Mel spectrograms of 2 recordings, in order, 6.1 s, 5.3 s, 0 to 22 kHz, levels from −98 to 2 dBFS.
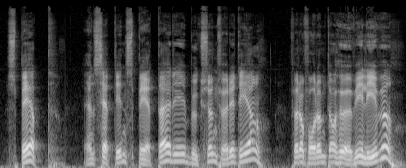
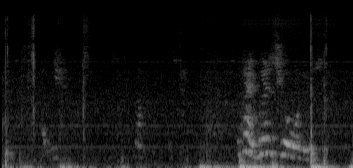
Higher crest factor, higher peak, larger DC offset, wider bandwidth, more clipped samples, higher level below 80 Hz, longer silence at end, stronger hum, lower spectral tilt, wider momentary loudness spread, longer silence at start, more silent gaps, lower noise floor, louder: about the same, 16 dB vs 18 dB; first, -2 dBFS vs -28 dBFS; neither; first, 18.5 kHz vs 14.5 kHz; neither; first, -38 dBFS vs -50 dBFS; about the same, 0.05 s vs 0 s; neither; about the same, -5.5 dB/octave vs -6 dB/octave; second, 11 LU vs 22 LU; about the same, 0.15 s vs 0.05 s; neither; second, -39 dBFS vs -72 dBFS; first, -19 LUFS vs -47 LUFS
